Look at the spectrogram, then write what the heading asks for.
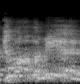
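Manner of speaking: high, strained yell; acted impatient pleading. Soul banging away at heaven's gates, impatient pleading. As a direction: beg to be let through.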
